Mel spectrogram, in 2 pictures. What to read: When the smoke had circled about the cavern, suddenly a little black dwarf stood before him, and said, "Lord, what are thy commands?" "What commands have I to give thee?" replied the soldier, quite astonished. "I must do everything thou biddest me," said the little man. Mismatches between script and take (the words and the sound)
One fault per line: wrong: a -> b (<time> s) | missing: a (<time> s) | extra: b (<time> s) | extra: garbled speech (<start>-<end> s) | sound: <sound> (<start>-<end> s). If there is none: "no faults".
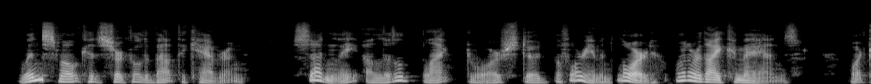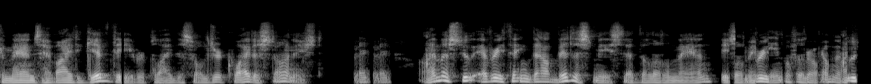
missing: the (0.4 s)
missing: said (6.1 s)
sound: dropout (9.9-10.0 s)
sound: laugh (12.2-12.6 s)
extra: garbled speech (15.9-17.3 s)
